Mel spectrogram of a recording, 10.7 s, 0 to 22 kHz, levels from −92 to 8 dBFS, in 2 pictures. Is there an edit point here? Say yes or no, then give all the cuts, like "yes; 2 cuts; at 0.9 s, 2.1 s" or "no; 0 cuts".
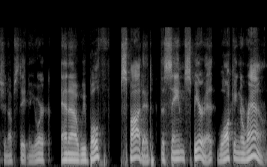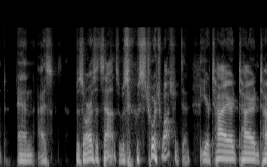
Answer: yes; 4 cuts; at 1.1 s, 3.1 s, 4.3 s, 9.4 s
